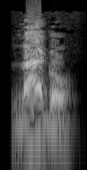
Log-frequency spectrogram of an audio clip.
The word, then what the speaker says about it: lago: Lago, quise. Yes, they have the same stress. It's on the first syllable.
